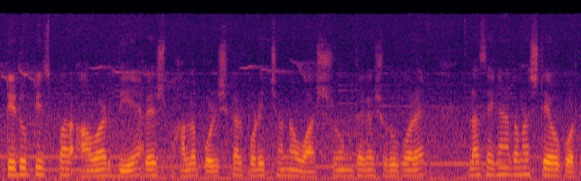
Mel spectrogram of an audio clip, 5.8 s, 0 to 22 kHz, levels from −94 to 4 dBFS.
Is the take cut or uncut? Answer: uncut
